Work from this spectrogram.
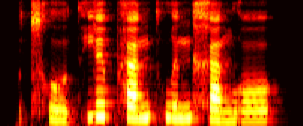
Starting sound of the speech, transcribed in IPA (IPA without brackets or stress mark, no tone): t͡sʰ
